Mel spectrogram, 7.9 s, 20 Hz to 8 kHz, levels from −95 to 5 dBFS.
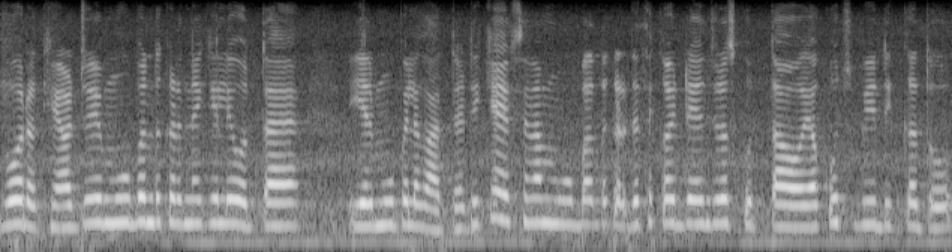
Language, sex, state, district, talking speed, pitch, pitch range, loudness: Hindi, female, Haryana, Charkhi Dadri, 255 wpm, 245 Hz, 235-260 Hz, -16 LUFS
